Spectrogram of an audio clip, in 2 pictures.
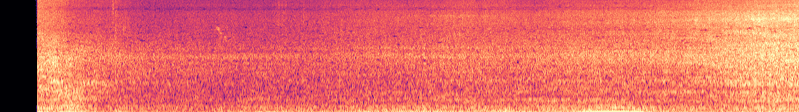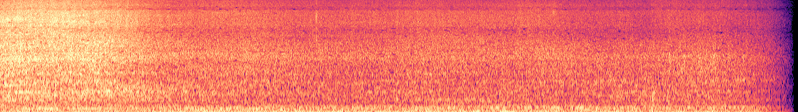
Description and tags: Sound of cars in the city.
Cars, Movement, Sound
